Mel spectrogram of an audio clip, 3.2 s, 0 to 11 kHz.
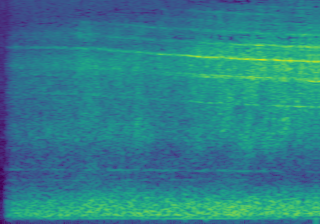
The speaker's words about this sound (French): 16h15, le train d'atterrissage de l'Airbus siglé Eurowings frappe l'asphalte de la piste de l'aéroport d'Abidjan. Explosion de joie.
